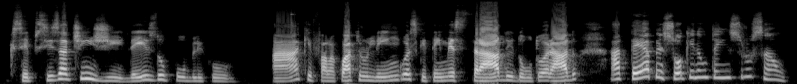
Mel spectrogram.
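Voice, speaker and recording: A woman's voice: mid-range voice, expressive, fairly quick, pushed and bright. Brazilian woman chatting on a talk show panel, emphatic, keeps turning to the group. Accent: Brazilian Portuguese. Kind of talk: casual studio talk show chat.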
